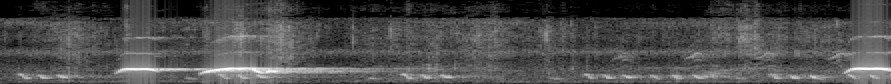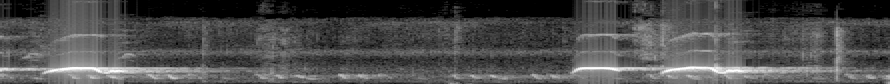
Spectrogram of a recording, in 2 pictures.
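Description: Barbet song: a pair of clear, slurred whistles repeats about every two and a half seconds, with quick runs of lower, clipped notes between them.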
